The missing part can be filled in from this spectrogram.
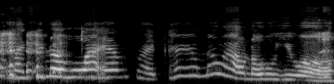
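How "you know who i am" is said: put-on New York accent, pitched high. Retelling what a man said on meeting her mother, in a New York accent. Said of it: "New York accent".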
